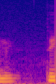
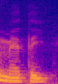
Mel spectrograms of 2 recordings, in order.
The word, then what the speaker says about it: Meitei: टॉय को introduce करने में। तो ये भी आपको याद रखना है। नेक्स्ट एक टॉपिक है, एक मैती कम्युनिटी है, इसकी प्रोनाउंसिएशन देखो कुछ और भी हो सकती है, MEITEI, मैती या मैतई।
